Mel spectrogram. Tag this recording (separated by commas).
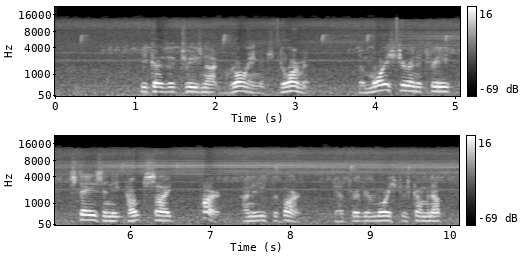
Speech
